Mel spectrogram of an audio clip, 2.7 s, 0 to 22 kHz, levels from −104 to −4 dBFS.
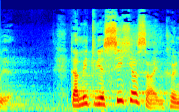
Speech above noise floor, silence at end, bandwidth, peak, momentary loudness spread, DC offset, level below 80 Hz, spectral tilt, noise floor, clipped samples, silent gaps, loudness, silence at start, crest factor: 32 dB; 0 s; 16.5 kHz; -4 dBFS; 14 LU; under 0.1%; -58 dBFS; -3.5 dB/octave; -49 dBFS; under 0.1%; none; -17 LUFS; 0 s; 16 dB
